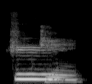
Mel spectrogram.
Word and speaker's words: zhi: This one, zhi. Yeah, when we pronounce zhi, we have to keep our tongue tip turned up and connect with this hard palate.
